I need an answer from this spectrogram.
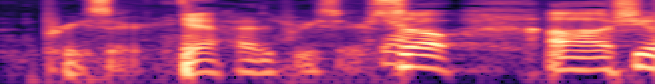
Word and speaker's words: Presar: Presar.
